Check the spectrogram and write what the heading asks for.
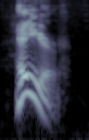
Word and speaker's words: Haier: Hair. And I'm not talking about what's not on his head. It's spelled H-A-I-E-R, hair.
